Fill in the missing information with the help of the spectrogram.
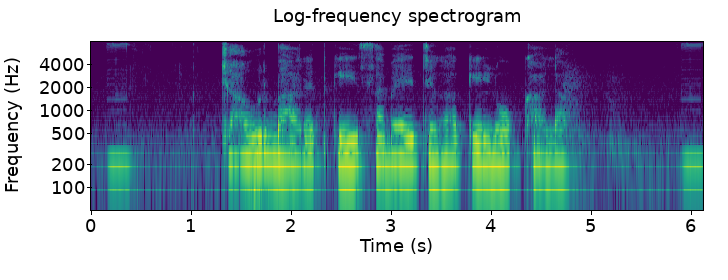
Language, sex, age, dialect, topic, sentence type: Bhojpuri, female, 18-24, Western, agriculture, statement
